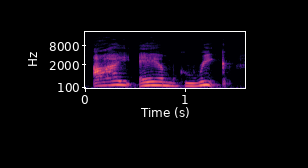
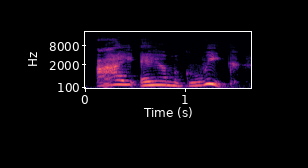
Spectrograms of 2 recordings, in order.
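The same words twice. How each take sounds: The two takes are said the same way.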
